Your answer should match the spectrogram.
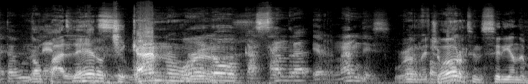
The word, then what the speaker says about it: Hernandez: whole thing is that they called her Cassandra Hernandez no what is that man I thought we were Latinos man I thought we were candra ernandez we're Metropolitan City On the Border if angel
